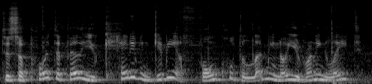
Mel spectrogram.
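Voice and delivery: a grown son protesting his parent's anger; mock-wounded young man's outburst; indignant son. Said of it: "He's like".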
